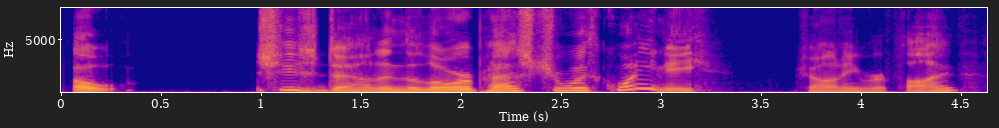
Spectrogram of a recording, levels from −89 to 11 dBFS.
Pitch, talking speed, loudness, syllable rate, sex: 175 Hz, 145 wpm, -18 LUFS, 5.1 syllables/s, female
